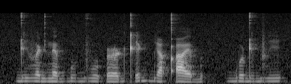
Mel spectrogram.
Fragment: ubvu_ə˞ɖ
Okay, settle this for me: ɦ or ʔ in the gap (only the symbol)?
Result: ʔ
